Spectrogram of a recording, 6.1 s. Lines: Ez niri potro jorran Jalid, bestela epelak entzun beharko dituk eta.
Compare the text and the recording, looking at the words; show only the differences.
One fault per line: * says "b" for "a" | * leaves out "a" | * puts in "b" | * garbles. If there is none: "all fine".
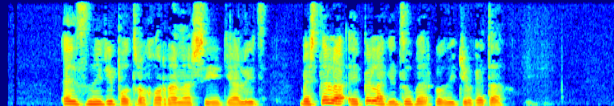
* puts in "hasi"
